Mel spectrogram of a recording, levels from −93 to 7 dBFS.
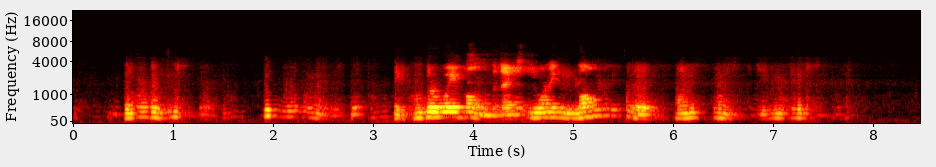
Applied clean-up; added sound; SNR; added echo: neural mask model DeepFilterNet 3.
